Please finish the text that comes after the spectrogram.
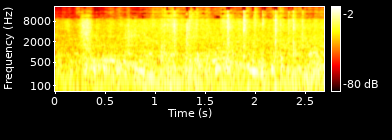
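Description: Pigeons coo and murmur steadily inside a loft, several birds calling over one another in a continuous soft, burbling chorus close by.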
